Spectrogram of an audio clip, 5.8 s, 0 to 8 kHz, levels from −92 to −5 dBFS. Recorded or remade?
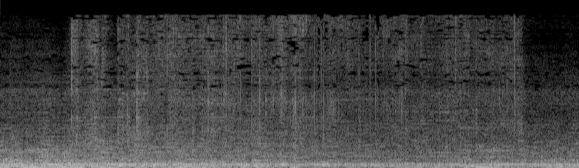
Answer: remade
